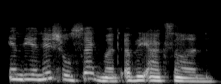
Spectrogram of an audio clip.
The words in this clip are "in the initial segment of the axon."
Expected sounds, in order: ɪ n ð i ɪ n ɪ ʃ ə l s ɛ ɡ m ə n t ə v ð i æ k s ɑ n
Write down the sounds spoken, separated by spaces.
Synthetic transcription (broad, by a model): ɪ n ð i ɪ n ɪ ʃ l s ɛ ɡ m ə n t ə v ð i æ k s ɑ n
